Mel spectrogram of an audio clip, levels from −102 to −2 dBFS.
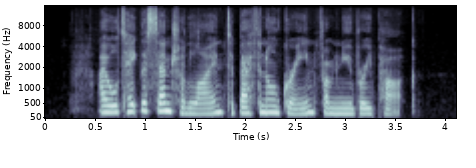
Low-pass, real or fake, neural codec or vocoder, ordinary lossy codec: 14.4 kHz; fake; vocoder, 44.1 kHz, 128 mel bands every 256 samples, BigVGAN v2; none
